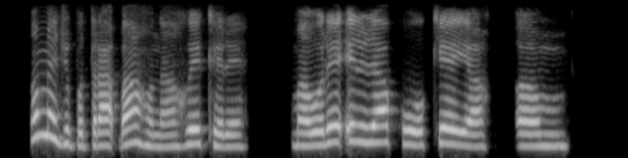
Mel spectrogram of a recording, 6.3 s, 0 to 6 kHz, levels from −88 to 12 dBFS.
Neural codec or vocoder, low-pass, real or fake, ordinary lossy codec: codec, 16 kHz in and 24 kHz out, 1 kbps, XY-Tokenizer; 5.4 kHz; fake; none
